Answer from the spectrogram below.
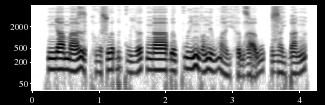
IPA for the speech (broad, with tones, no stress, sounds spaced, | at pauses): ɲ aː˧ m aː˨˦ ɣ ə˨˩ t̚ h ṳ˨˩ ə̯ s u˧ ə̯ ɓ ɨ˧ k w i˨˦ ə̯ | ŋ aː˧ ɓ ə˨˦ w k w ɨ˨˦ ɲ ɔ˨˦ n ɨ˨˦ w m a̤˨˩ j h ə̰˧˨ w ɣ a̰˧˥ w | z a̤˨˩ j ɓ a˨˦ n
